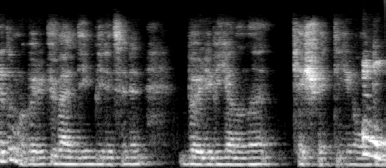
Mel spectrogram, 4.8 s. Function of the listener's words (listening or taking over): taking over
